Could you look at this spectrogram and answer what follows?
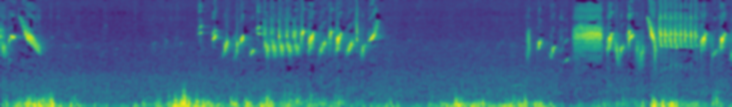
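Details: European goldfinch, parva type, singing powerfully outdoors in nature. Scattered high chirps build into a jangling twittered phrase, then a buzzy, nasal trill near the end. Steady low wind rumble throughout.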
